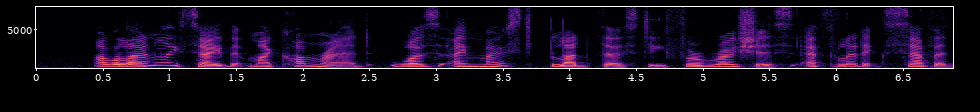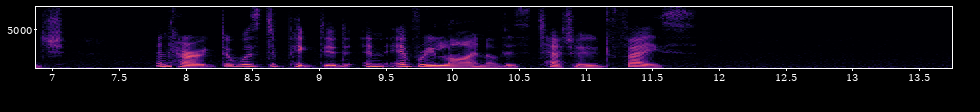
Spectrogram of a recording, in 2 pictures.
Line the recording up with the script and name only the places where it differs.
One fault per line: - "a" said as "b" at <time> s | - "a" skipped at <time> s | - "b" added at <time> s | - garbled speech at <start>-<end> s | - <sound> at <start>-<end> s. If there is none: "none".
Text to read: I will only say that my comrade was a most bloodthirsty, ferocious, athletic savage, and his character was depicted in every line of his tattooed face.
- "his" skipped at 7.9 s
